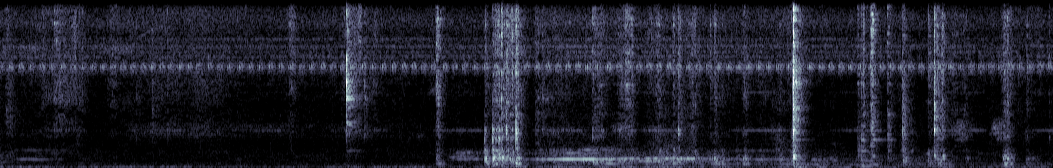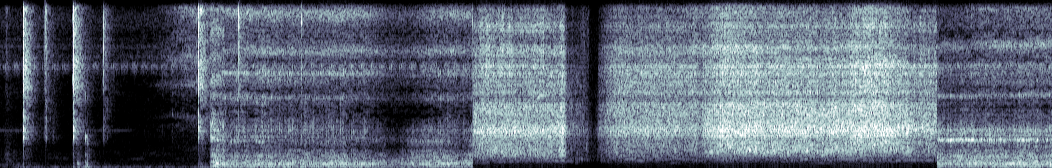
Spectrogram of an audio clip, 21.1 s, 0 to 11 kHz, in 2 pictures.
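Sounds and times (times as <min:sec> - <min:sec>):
loud steady rushing hiss: 0:12.6 - 0:21.0.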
